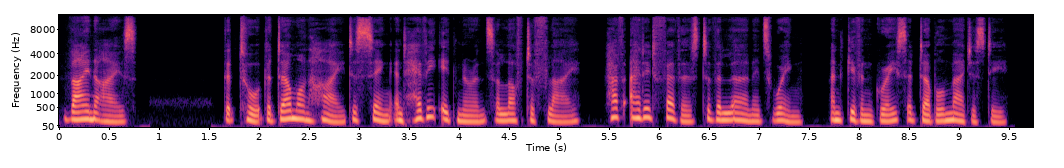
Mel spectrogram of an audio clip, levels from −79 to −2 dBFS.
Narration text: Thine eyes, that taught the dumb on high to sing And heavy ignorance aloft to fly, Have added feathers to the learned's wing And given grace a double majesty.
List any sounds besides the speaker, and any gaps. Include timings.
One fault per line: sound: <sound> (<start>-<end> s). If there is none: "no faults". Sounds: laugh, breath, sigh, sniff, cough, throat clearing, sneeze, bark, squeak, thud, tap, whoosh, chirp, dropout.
no faults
